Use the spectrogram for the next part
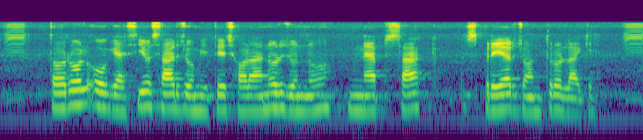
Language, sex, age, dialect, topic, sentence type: Bengali, male, 25-30, Standard Colloquial, agriculture, statement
